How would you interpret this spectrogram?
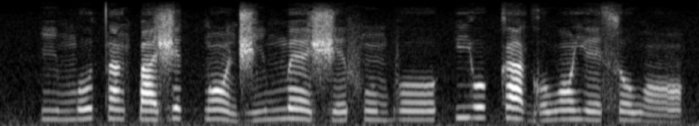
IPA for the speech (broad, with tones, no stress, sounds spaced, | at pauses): i˨ m o˨˦ t ã˧ k͡p a˧ ʃ ɛ˦ ɡ͡b ɔ̃˦˨ d͡ʒ i˨˦ m ɛ˦˨ ʃ e˨˦ f ũ˧ b o˦ | j o˦ k a˦˨ ɡ o˨˦ w ɔ̃˦ j e˧ s o˧ w ɔ̃˨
